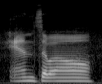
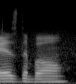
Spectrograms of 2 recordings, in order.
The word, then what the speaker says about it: Asnabal: Hey there, Anzabal. Or Asnabal, sorry, Asnabal. Yeah, Blades and I, we had a little discussion about that. So yes, my apologies for the incorrect pronunciation for so long.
